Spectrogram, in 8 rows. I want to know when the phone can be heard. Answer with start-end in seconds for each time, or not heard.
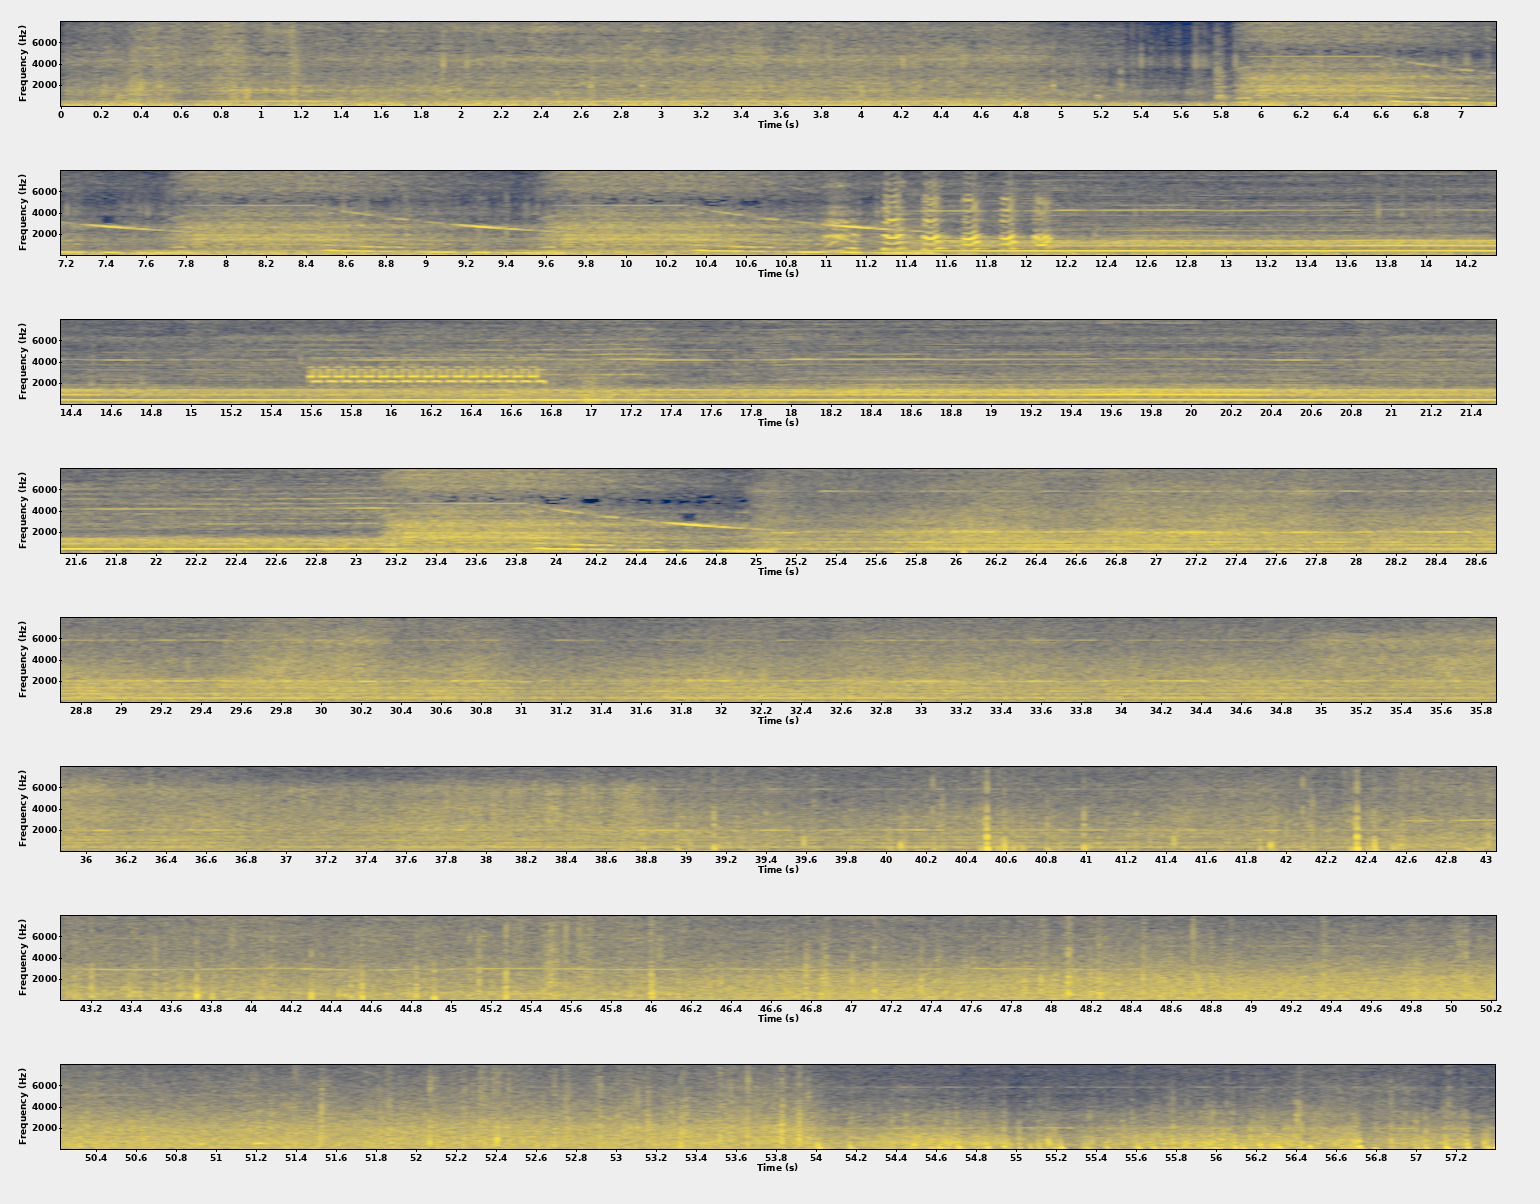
15.6-17.1.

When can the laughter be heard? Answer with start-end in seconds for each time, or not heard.
10.9-12.2.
